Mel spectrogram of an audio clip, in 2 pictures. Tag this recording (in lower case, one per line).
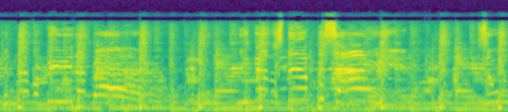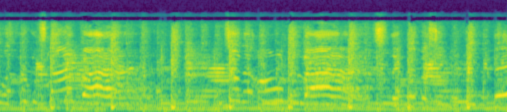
music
